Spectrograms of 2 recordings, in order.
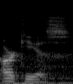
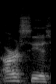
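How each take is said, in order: First: The C is hard, like a K. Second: The C is soft, like an S. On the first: The speaker calls it right. "like hard C" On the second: The speaker calls it wrong. "you got the Arse phone"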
